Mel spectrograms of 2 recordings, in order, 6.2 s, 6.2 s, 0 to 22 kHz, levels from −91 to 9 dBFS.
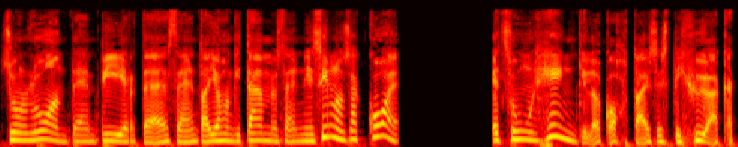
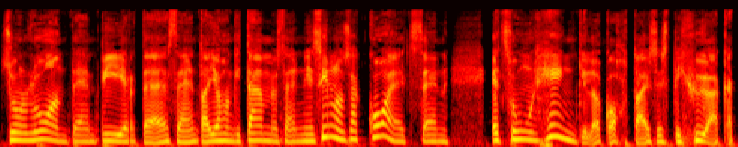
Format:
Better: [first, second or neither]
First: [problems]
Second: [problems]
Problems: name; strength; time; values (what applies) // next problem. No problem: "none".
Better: second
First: audio cutting out; at 3.5 s for 1 s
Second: none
